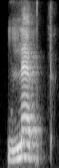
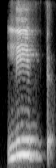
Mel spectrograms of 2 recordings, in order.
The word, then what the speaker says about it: leapt: Leapt. Leaped அப்படின்னு படிக்க மாட்டோம். அதை leapt அப்படின்னு உச்சரிப்போம். LEAPT. leapt.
